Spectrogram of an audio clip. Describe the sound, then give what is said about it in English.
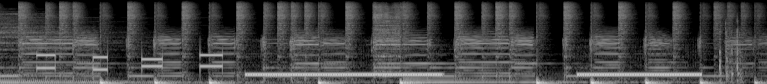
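A quick run of electronic keypad tones as a telephone number is dialed to call a friend, followed by two long, steady ringback tones on the line. No one speaks. “Get Ben on the phone right okay, now. Okay, let's call him.”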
